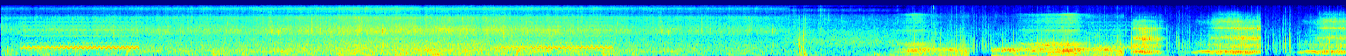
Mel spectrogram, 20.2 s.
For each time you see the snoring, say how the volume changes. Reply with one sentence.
The snoring can be heard from 13.3 to 20.1 s, getting louder.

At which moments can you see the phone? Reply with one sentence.
The phone can be heard from 0.1 to 2.1 s, from 7.2 to 9.2 s and from 16.4 to 17.1 s.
